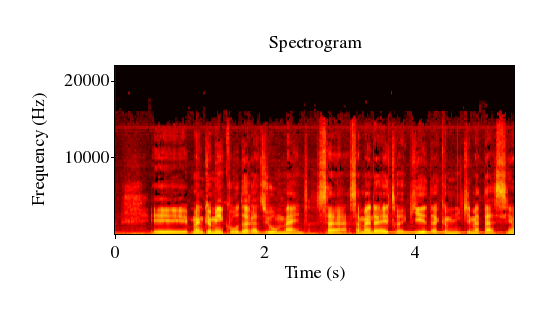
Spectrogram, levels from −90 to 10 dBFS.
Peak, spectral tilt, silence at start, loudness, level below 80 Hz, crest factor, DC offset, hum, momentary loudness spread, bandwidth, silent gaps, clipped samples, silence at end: -2 dBFS; -3.5 dB/octave; 0 s; -22 LUFS; -40 dBFS; 20 dB; 0.2%; none; 7 LU; 16.5 kHz; none; under 0.1%; 0 s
